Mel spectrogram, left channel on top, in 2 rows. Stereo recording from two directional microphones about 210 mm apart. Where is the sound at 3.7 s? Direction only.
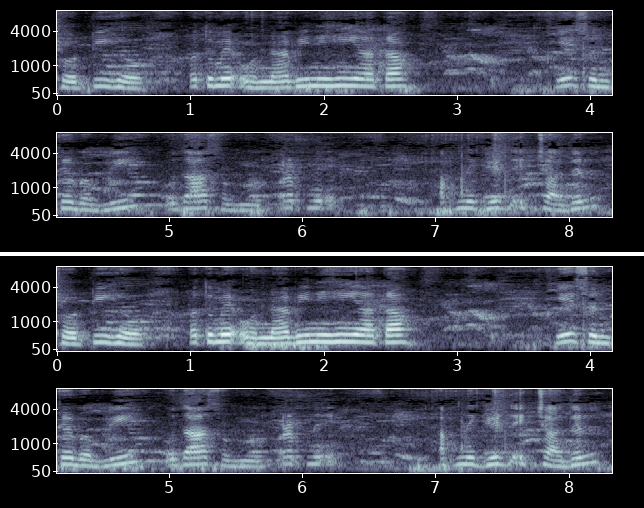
10° right (ahead or behind).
